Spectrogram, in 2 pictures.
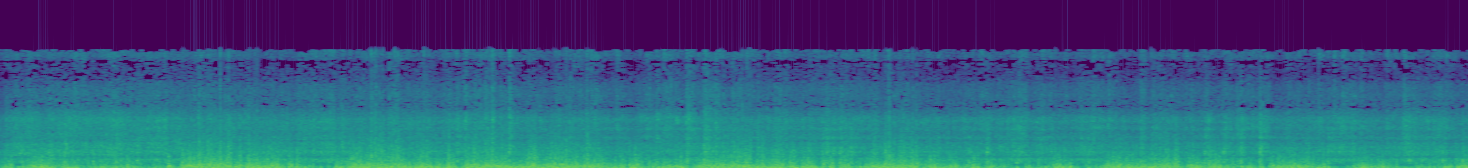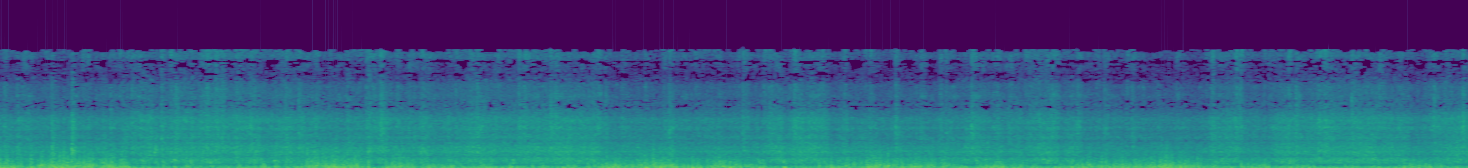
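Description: Passenger coaches of a moving express train, heard from an open coach window: a loud, steady rush and rumble of the wheels running on the track.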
